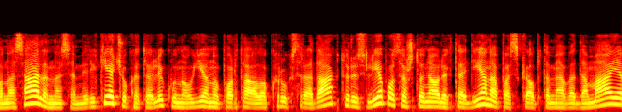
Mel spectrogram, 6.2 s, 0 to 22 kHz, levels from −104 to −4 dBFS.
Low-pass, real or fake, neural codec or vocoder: 7.2 kHz; fake; codec, 16 kHz, 8 kbps, FreqCodec, larger model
